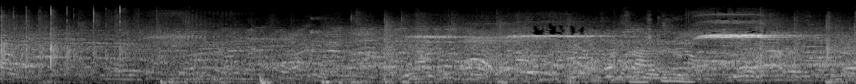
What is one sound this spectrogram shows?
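Many voices chatter and call out in a large echoing gym.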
